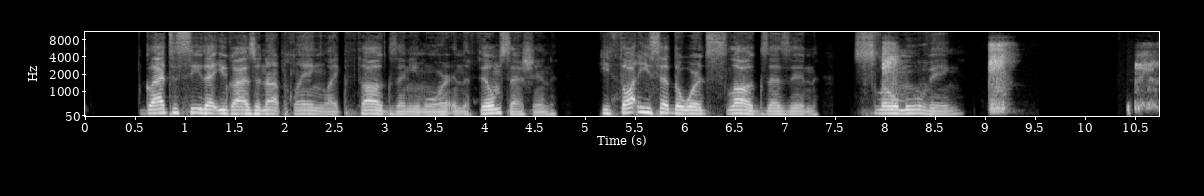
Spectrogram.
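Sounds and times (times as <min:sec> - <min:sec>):
speech: 0:00.6 - 0:08.8, 0:10.4 - 0:10.7
person sneezing: 0:09.0 - 0:09.4, 0:10.4 - 0:10.7.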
